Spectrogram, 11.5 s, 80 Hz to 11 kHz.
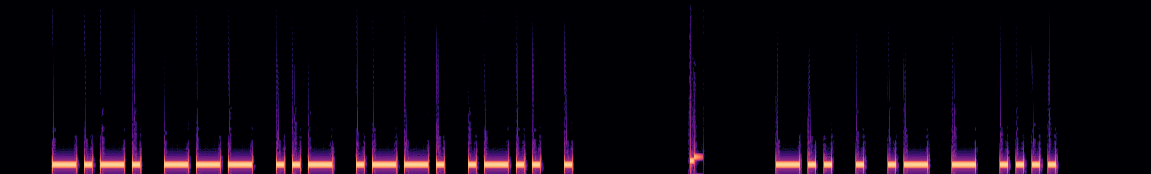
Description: Morse code, heard as a keyed tone, about 15 wpm, 700 Hz. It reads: COUPLE DEATH
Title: Sentences from Top 1100 Words - New Word Drill - 15wpm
